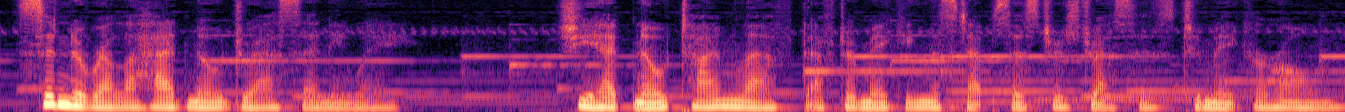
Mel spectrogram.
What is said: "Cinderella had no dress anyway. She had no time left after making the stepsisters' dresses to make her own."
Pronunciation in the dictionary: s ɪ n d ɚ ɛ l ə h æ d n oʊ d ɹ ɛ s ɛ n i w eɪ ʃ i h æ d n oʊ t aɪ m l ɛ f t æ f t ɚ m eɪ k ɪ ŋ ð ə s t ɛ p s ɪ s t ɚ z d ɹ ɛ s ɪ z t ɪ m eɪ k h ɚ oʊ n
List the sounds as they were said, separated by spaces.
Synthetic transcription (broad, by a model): s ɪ n d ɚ ɛ l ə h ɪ d n oʊ d ɹ ɛ s ɛ n i w eɪ ʃ i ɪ d n oʊ t aɪ m l ɛ f t æ f t ɚ m eɪ k ɪ ŋ ð ə s t ɛ p s ɪ s t ɚ z d ɹ ɛ s ɪ z t ɪ m eɪ k h ɚ oʊ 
